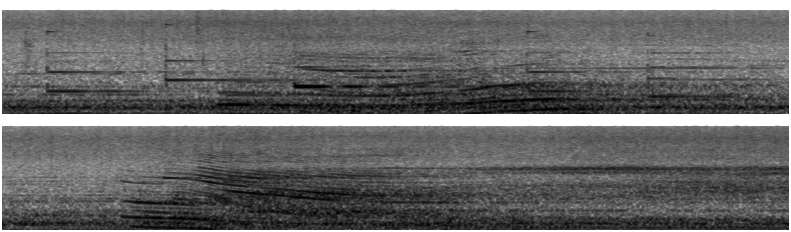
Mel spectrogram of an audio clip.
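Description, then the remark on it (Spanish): Two long, eerie, wavering meows with sliding harmonic pitch, made by a man meowing like a strange drawn-out cat cry, heard over a steady low droning background with no talking. “Dijo que sonaba como un maullido, el maullido más extraño que ella ha escuchado en su vida.”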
